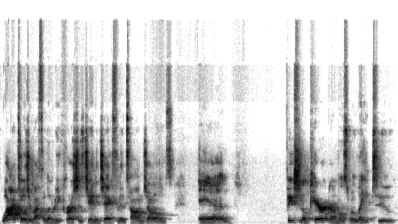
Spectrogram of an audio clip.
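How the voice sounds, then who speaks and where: A man casually answering viewer questions on a live stream, relaxed and chatty, musing aloud as he thinks. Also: fairly high pitch, normal speed. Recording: echoey room with faint background noise.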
